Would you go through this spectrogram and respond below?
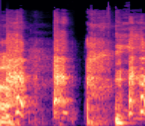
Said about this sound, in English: You know what? Maybe you're just hungry. Here we go. Who gets a cough when they're hungry?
